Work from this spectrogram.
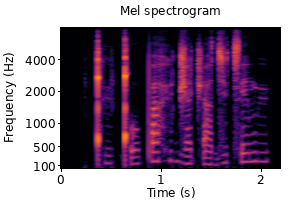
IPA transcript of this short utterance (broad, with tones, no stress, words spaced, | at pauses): ǃʰy˨˦ǃʼo˨˦ pʼa˦hy˦d͡ʒa˨˦ t͡ʃʼa˨d͡zy˧ t͡sʼe˦my˦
